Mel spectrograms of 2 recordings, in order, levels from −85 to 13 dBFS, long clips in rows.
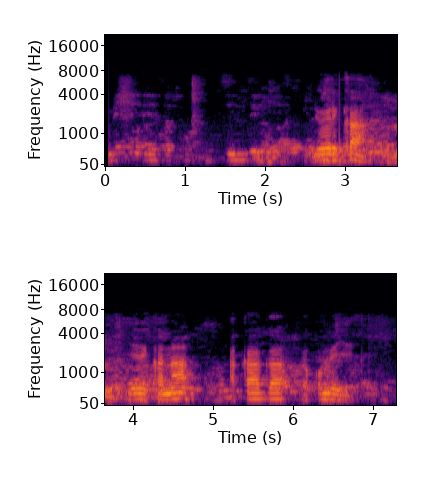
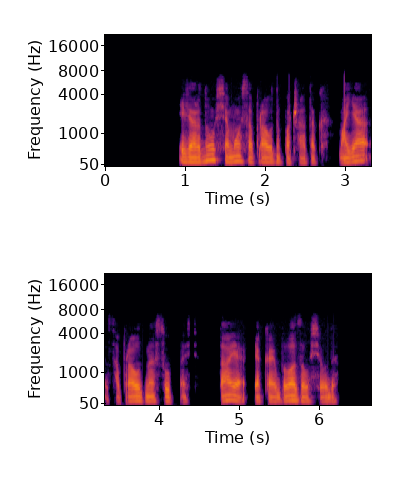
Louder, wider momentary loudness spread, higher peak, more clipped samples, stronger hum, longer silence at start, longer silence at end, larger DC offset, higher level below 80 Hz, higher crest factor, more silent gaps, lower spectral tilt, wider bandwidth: about the same, -22 LUFS vs -22 LUFS; first, 20 LU vs 10 LU; about the same, -2 dBFS vs -2 dBFS; neither; neither; second, 0.05 s vs 0.95 s; second, 0.1 s vs 0.45 s; neither; second, -58 dBFS vs -44 dBFS; about the same, 22 dB vs 20 dB; second, none vs 2.86-2.92 s, 4.51-4.75 s, 5.11-5.19 s; about the same, -7.5 dB/octave vs -8 dB/octave; about the same, 7.4 kHz vs 7.2 kHz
